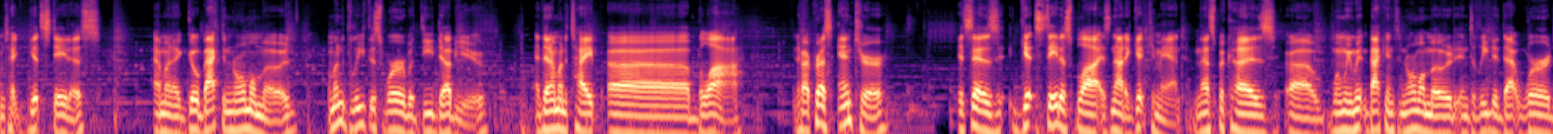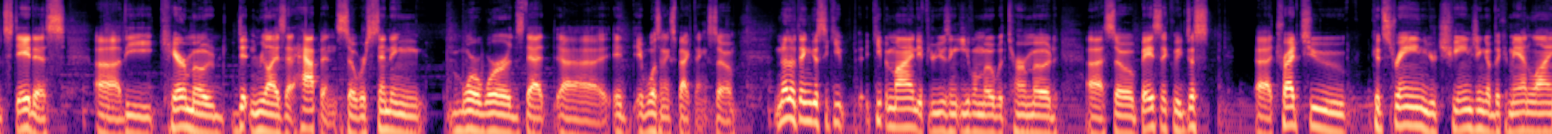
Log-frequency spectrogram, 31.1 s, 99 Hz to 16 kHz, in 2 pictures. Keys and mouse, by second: 0.4 g, 0.6 g, 2.2 Escape, 2.6-5.2 typing, 7.1 b, 7.3 b, 8.3 b, 13.9-14.6 typing.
